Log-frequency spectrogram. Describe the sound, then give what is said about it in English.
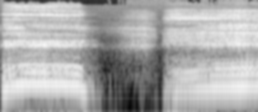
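A voice imitates the wrestler Nails' heavy-breathing delivery: two long, loud, groaning breaths with a raspy, voiced edge, separated by a brief pause, with nothing else around. “and then the incomplete with the Nails delivery of breathing really heavily, like.”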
